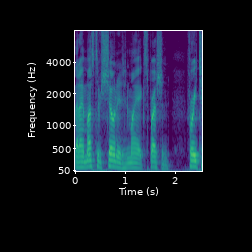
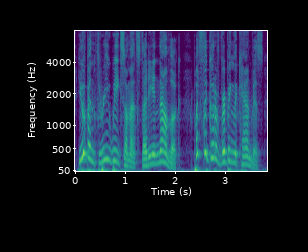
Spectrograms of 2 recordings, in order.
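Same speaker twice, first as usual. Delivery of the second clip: much higher, louder scolding; 10 semitones higher, 4 dB louder than usual. A narrator's reading. Model scolds painter for ruining brushes, higher louder scolding. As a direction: tell him off sharply, higher and louder. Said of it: "she promptly began".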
